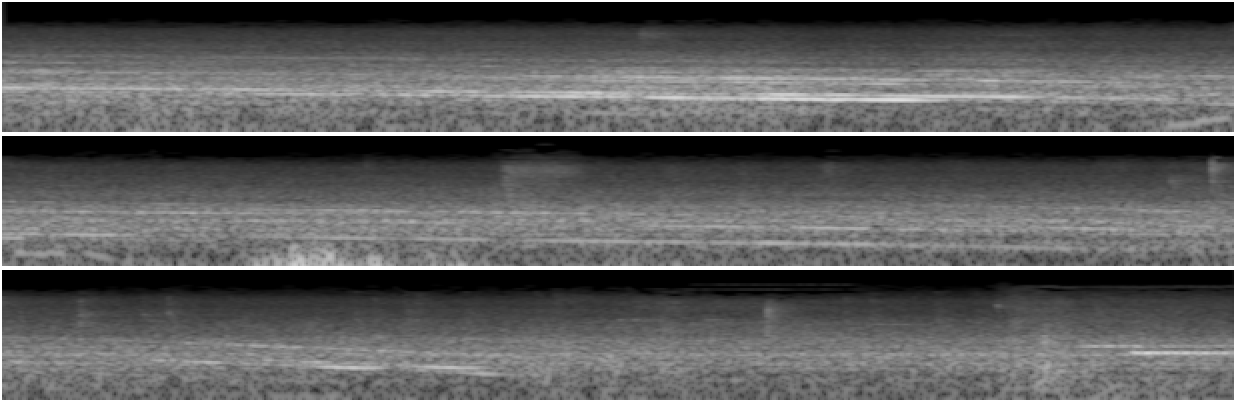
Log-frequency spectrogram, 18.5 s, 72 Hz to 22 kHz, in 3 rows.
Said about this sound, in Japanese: 1番線から電車が発車します。ドアが閉まります。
